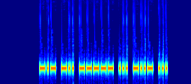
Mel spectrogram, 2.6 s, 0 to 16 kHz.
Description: Morse code, heard as a keyed tone, about 49 wpm, 700 Hz. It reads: KD0SXS
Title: USA Call Signs - 6 Characters - 6x Character Spacing - 50wpm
